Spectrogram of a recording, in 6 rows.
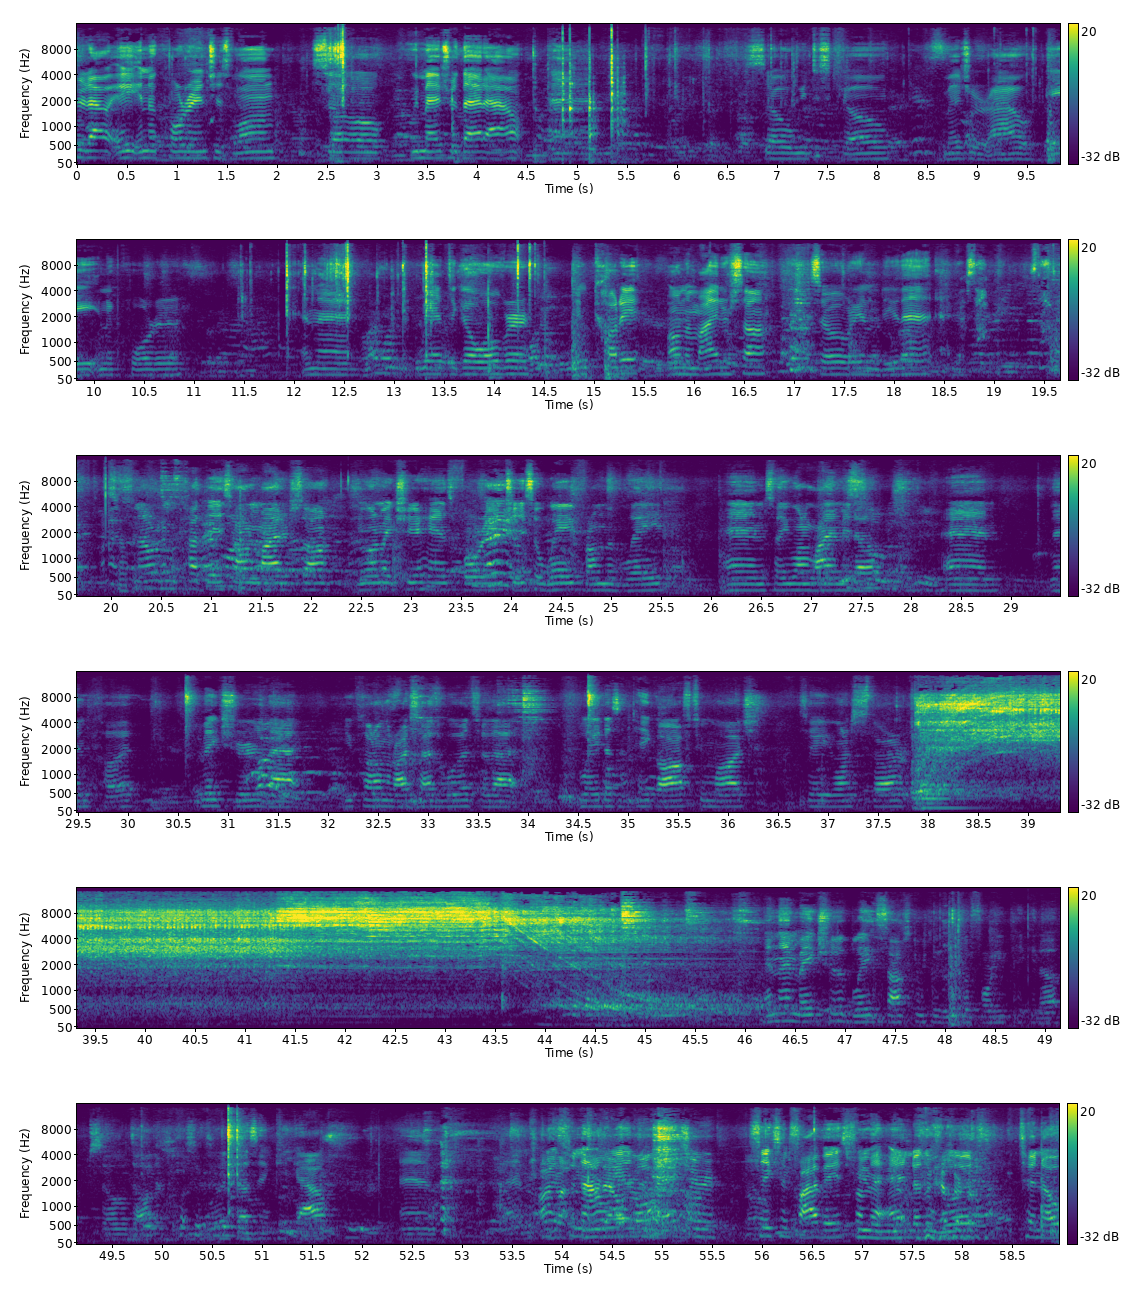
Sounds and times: Speech: 0.0s - 37.9s, 46.2s - 58.9s.

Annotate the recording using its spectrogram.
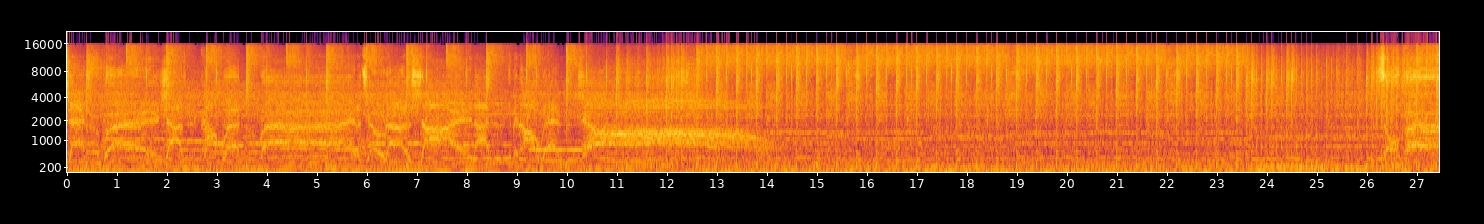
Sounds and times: Singing: 0.0s - 14.2s, 26.2s - 27.4s
Heavy metal: 0.0s - 27.4s.

